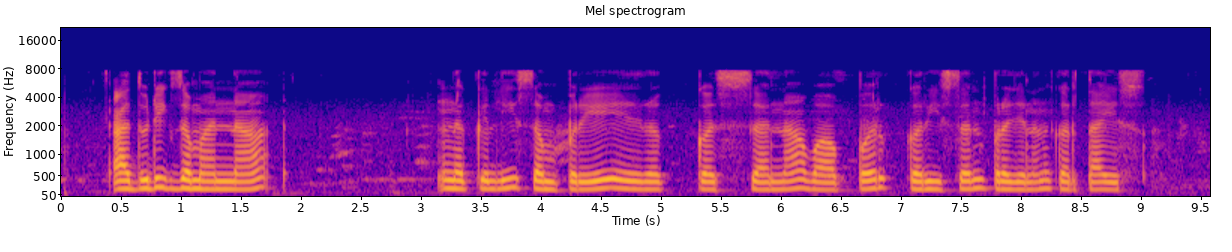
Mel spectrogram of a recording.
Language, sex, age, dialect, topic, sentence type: Marathi, female, 18-24, Northern Konkan, agriculture, statement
